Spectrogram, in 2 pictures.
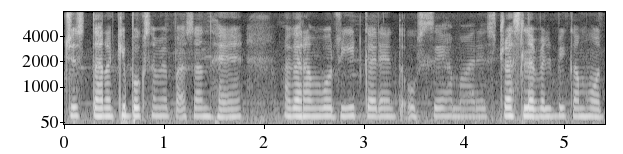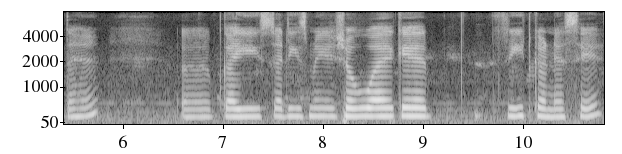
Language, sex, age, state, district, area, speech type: Urdu, male, 18-30, Delhi, Central Delhi, urban, spontaneous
